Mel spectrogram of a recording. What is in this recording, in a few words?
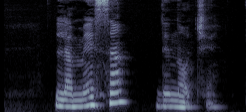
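"mesita", Spanish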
